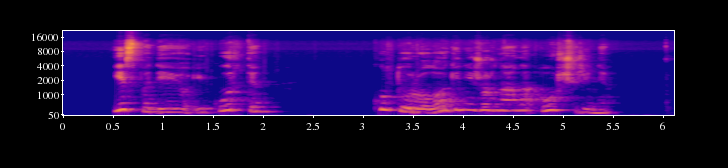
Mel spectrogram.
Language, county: Lithuanian, Kaunas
